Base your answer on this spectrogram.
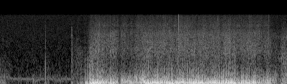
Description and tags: sample exwe 0188 cv fm lstm 1024 2L 01 lm lstm epoch10.71 1.9120 tr
generated by char-rnn (original karpathy), random samples during all training phases for datasets drinksonus, exwe, arglaaa
recurrent, char-rnn, generative, neural, network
